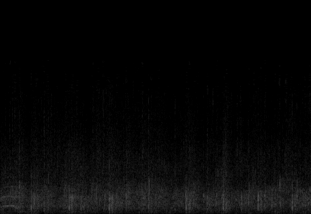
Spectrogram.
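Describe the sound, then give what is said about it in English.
An audience claps their hands for the Lord in sustained applause, a dense, steady patter of many overlapping claps with faint rhythmic accents, continuing without pause and with no voices rising above it. “Somebody give the Lord a big old hand clap.”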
